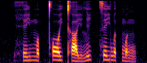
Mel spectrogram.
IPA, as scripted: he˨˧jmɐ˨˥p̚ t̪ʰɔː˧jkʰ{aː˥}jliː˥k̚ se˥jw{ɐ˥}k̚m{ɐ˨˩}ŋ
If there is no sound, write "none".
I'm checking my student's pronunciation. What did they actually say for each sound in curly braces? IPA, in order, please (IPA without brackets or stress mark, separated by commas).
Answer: aː˨˩, ɐ˧, ɐ˨˩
